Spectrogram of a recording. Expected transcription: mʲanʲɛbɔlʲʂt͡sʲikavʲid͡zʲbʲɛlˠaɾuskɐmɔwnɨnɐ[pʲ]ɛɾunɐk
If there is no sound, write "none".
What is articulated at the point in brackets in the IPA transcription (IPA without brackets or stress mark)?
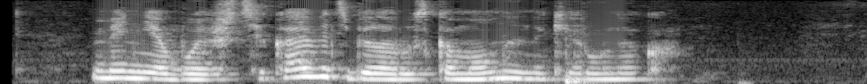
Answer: kʲ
